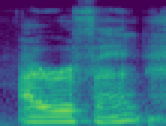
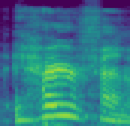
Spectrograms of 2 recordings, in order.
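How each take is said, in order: First: Laughing softly while saying it. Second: Said in the usual way. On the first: Real, not acted. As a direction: giggle as you say the word.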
